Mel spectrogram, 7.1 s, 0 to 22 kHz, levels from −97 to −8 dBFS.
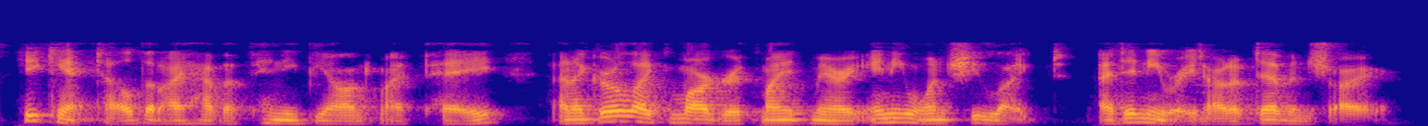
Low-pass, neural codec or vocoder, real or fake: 5.4 kHz; none; real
